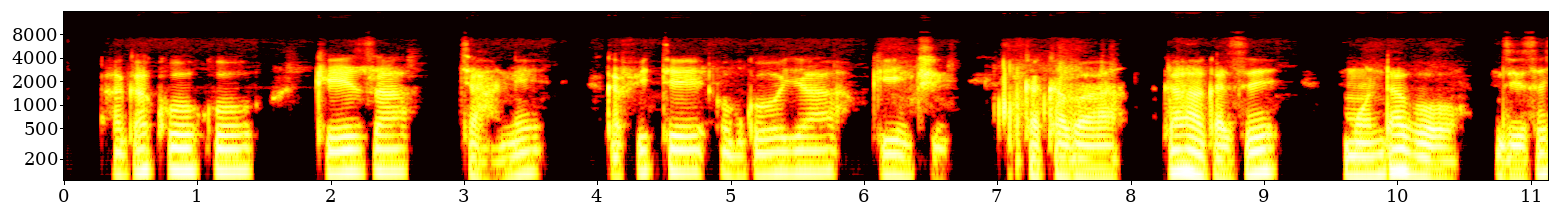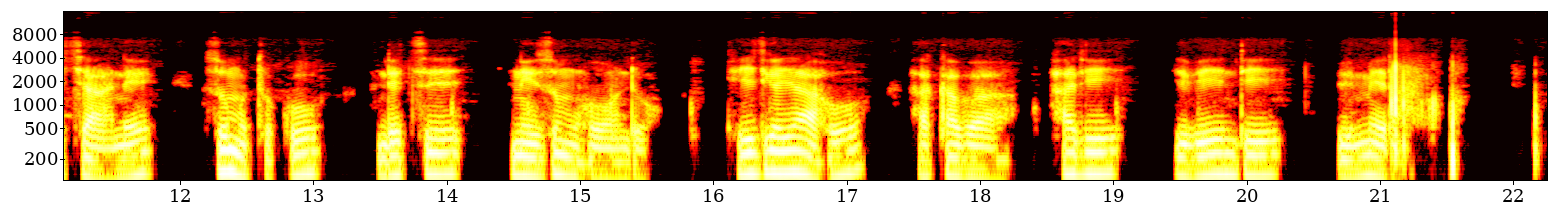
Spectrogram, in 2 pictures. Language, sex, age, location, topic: Kinyarwanda, male, 18-24, Nyagatare, agriculture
